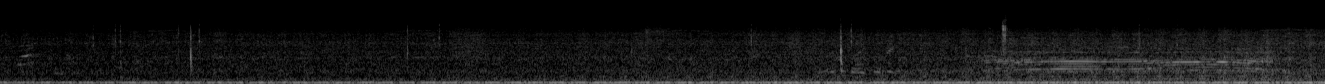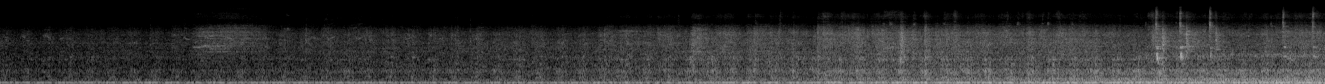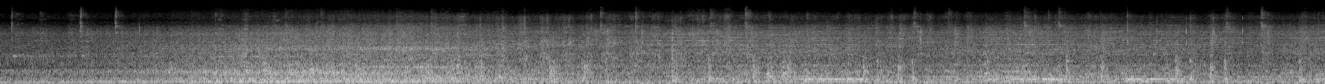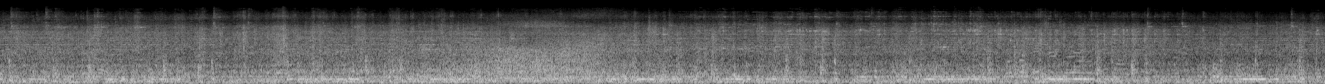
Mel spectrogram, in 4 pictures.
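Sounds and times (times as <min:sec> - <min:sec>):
diesel locomotive engine rumble: 0:00.0 - 0:53.0
train wheels clickety-clack: 0:12.4 - 0:53.0.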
